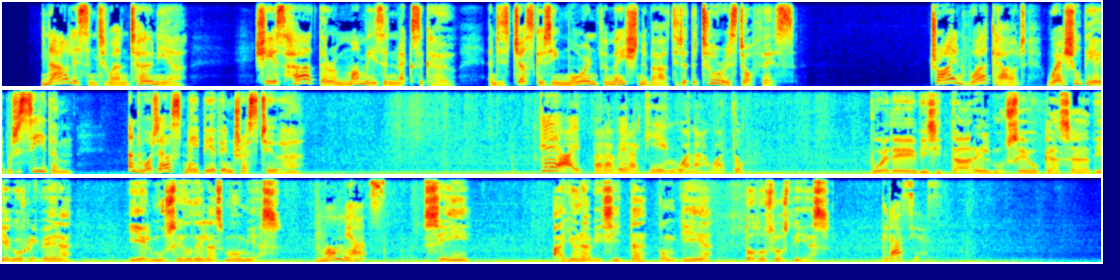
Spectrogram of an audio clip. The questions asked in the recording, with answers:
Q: Try and work out where she'll be able to see them and what else may be of interest to her.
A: So, Antonia can go on a guided tour of the Mummy Museum.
